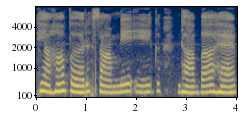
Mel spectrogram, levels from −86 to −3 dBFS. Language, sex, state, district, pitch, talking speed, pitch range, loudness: Hindi, female, Punjab, Pathankot, 220 Hz, 90 wpm, 210-240 Hz, -14 LUFS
